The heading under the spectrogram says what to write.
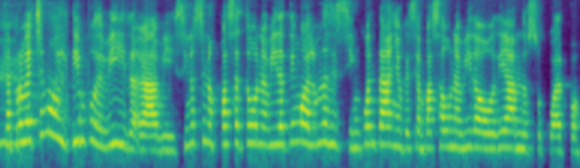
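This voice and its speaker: Speaking with a Rioplatense accent, a woman uses a raised, projected, high-pitched voice with ordinary pitch variation and hardly any pauses. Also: fairly quick pace. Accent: Argentine Rioplatense Spanish. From Argentina. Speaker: body image coach, former gym owner. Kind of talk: interview conversation. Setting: video call.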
